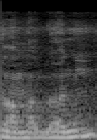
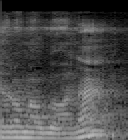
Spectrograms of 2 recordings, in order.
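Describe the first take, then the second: First: The word ends with an 'i' vowel. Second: The word ends with an 'a' vowel. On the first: The speaker calls it right. "lapad Ramadan ini dibaca kasroh" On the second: The speaker calls it wrong. "Kalau dibaca Ramadhana menurut secara ilmu nahwu itu kurang tepat"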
